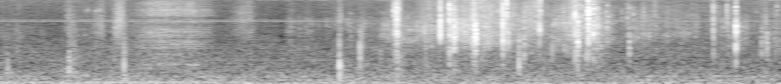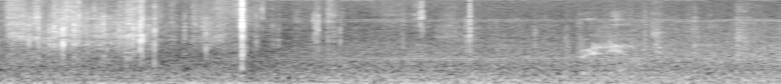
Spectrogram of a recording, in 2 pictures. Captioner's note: none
